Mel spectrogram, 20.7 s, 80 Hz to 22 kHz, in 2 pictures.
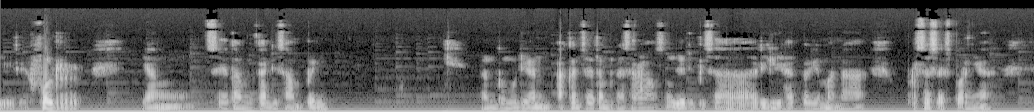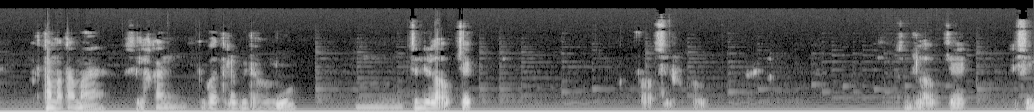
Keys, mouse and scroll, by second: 2.5 click, 4.3 click, 6.3 scroll up 1, 6.9-7.3 scroll down 2, 7.3 click, 8.1 click, 11.6 ctrl+shift+o, 14.2 click, 15.6 ctrl+click, 16.6 ctrl+shift+o, 18.5 click, 19.9 click.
